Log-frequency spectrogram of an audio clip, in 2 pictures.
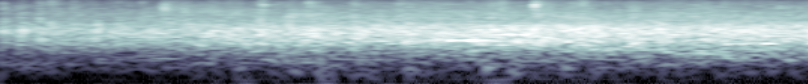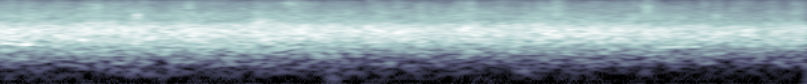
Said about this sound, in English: This is why, at performance end, we scream, stomp our feet, and throw our hands together, and we violently reawaken to our bodies.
